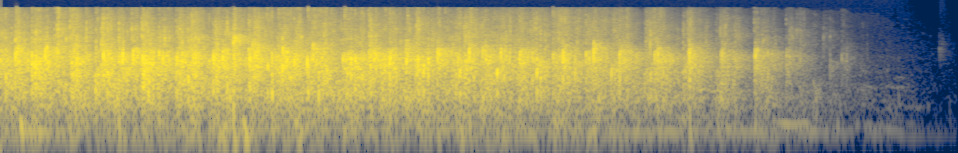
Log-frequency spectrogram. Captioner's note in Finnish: aplodeja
